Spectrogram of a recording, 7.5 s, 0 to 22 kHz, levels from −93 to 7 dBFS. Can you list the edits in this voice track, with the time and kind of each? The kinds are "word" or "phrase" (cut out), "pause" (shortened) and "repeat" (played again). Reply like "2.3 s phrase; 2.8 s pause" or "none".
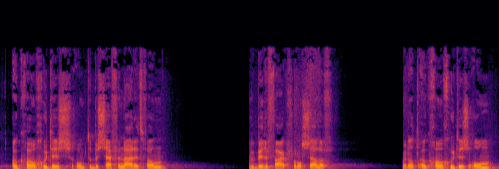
2.1 s word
